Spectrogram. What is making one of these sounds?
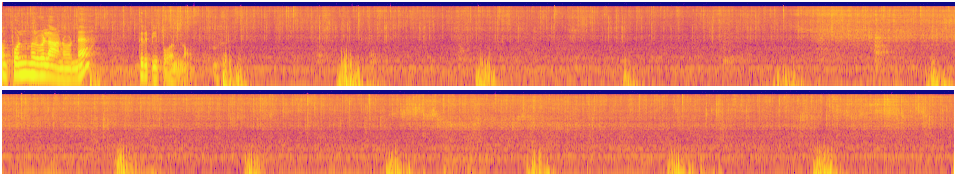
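Batter sizzles gently in a hot pan.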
